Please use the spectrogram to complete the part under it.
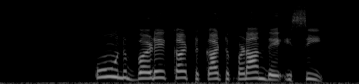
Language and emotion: Dogri, neutral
